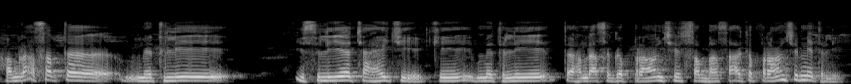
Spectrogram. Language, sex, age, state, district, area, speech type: Maithili, male, 60+, Bihar, Purnia, rural, spontaneous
